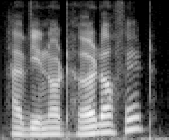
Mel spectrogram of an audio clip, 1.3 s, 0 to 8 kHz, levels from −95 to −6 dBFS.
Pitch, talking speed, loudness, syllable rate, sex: 155 Hz, 285 wpm, -16 LUFS, 6.1 syllables/s, male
